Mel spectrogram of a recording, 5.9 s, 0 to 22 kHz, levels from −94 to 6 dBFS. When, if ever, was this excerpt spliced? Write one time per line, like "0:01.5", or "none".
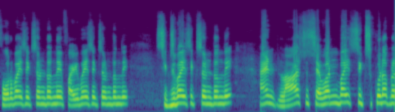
none

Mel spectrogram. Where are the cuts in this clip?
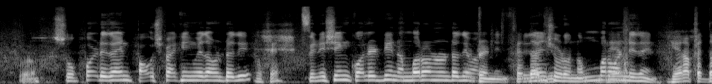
0:04.6

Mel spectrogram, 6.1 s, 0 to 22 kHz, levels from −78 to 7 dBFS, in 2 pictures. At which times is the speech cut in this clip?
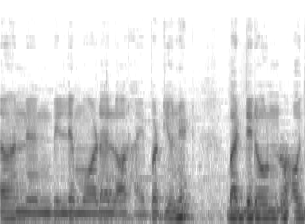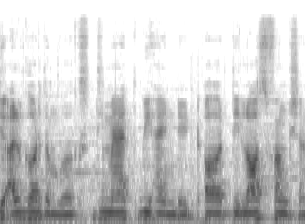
none

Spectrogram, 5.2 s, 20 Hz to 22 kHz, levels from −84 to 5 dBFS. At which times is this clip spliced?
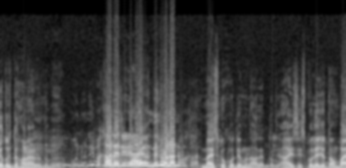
0:02.9
0:04.1

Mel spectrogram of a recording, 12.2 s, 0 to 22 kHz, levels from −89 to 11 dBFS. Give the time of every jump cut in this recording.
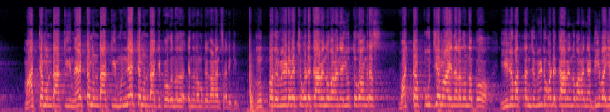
0:04.9

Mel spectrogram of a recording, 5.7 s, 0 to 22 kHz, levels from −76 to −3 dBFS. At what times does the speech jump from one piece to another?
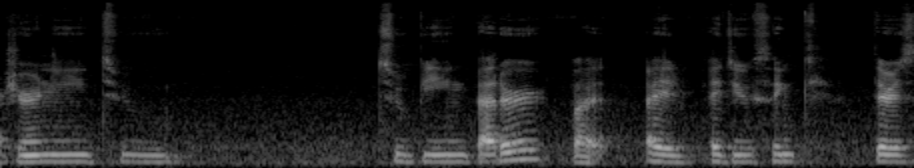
0:03.4

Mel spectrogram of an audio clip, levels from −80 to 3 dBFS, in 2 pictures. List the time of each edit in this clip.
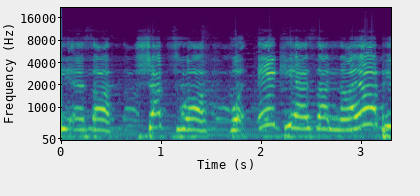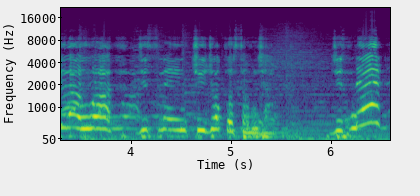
none

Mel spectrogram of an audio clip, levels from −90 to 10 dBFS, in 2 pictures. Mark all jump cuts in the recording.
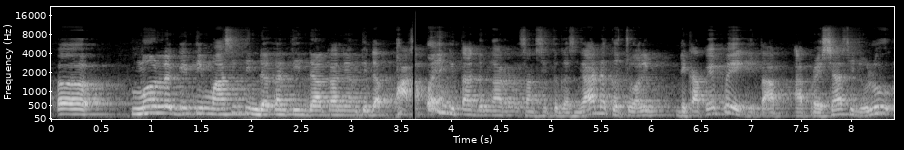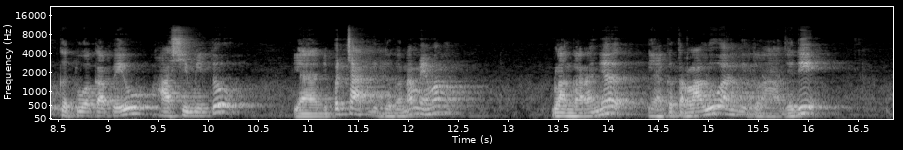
0:03.7

